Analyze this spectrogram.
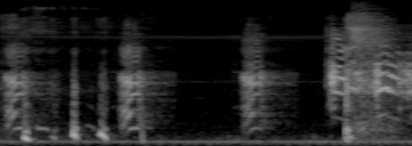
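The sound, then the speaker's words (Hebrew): A dog-barking effect played from a sound-effects app: quick short yips, three or four in a row, then a pause and a couple more louder, harsher barks, over a faint steady hum. “והדבר היחיד שהשדים פוחדים ממנו זה מבט של כלב”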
